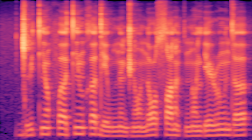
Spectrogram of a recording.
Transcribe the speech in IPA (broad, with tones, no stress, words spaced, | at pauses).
ɡ͡ǀʉ˧tʲɔ̃˦ fʌ˦ tʲũ˦xʌ˦de˨w nə̃˨d͡ʒɔ̃˨no˦ sˤə˦ɾə̃˨knɔ̃˧lʲɾe˦ ɭũ˦dʌ˦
